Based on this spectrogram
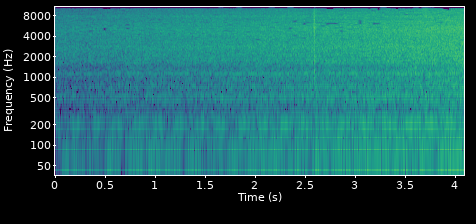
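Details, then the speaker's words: Warmed-up 2006 Chevy Silverado 6.0L V8 still setting P0335/P0336 after a new crankshaft position sensor: runs bad on throttle, with rpm climbing unevenly, jumpy and stumbling, then dropping out completely, plus a backfire. "yeah it's definitely running running bad when i hit the gas now it's idling good but and holding the throttle still you can see how jumpy well we lost rpm there for a second totally lost it"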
